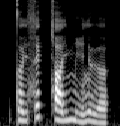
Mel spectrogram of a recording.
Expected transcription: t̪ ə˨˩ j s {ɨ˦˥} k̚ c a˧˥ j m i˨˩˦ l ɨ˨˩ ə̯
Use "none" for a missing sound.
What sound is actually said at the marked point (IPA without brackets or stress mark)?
e˦˥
